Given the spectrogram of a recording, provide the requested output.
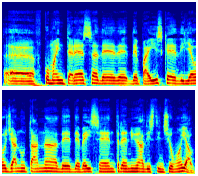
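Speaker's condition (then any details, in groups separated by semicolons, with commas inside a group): No condition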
